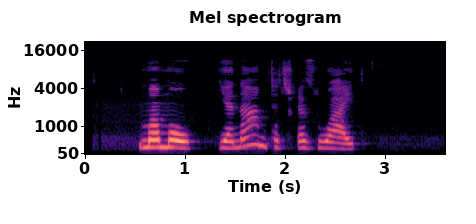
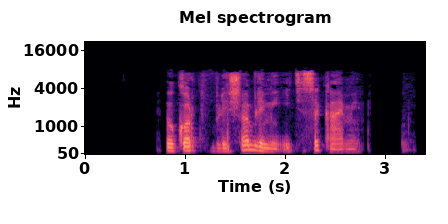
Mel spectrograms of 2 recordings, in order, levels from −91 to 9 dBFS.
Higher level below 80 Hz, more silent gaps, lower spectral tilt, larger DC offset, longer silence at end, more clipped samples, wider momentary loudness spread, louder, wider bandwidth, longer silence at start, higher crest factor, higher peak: second, -86 dBFS vs -60 dBFS; second, none vs 2.87-3.16 s; first, -5.5 dB/octave vs -3.5 dB/octave; neither; first, 0.9 s vs 0.2 s; neither; first, 15 LU vs 8 LU; second, -22 LUFS vs -19 LUFS; first, 11 kHz vs 8 kHz; second, 0.55 s vs 0.8 s; about the same, 18 dB vs 20 dB; second, -6 dBFS vs -2 dBFS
